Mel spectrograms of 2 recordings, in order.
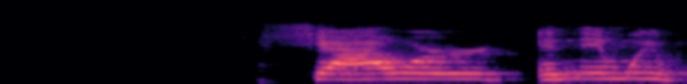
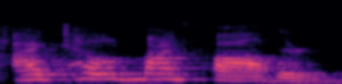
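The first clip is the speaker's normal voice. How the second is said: ordinary delivery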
